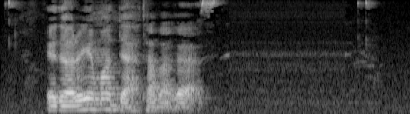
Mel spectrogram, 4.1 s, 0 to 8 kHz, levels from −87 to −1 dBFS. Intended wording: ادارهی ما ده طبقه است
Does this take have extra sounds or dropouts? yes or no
no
